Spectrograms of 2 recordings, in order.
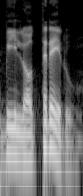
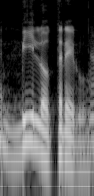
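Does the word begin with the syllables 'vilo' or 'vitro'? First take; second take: vilo; vilo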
